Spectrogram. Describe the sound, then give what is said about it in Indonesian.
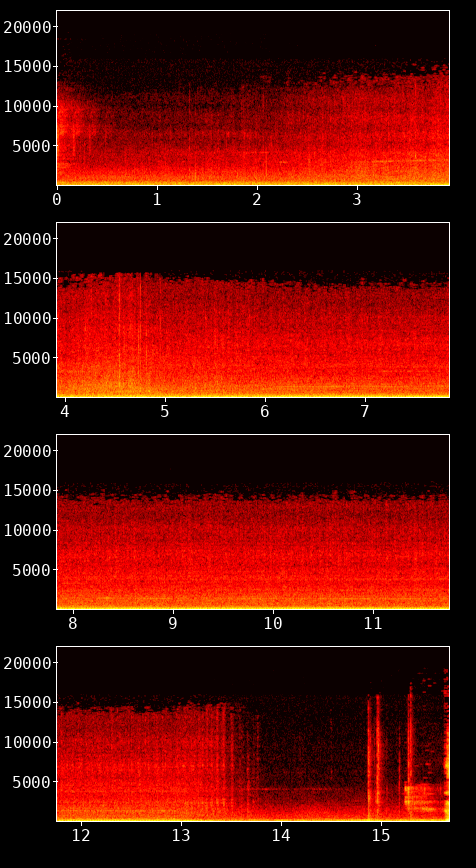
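A car engine rumbles steadily as the driver pulls the car over on a road, settling into a low, even idle with a broad hum underneath, then cuts off near the end, leaving a quieter background. “Semakin keheranan dan penasaran, aku pun akhirnya menepikan mobilku untuk memastikan apa yang kulindas tadi.”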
